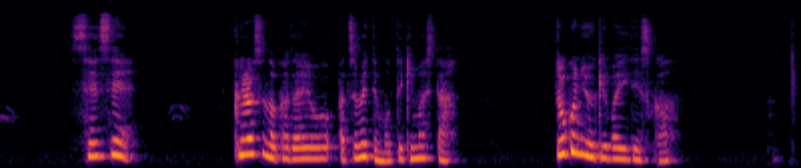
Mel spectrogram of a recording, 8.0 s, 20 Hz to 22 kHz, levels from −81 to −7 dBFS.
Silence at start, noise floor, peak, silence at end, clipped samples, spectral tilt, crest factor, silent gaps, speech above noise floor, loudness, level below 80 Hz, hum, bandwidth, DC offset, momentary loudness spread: 0.75 s; -75 dBFS; -12 dBFS; 1.25 s; under 0.1%; -4.5 dB/octave; 20 dB; none; 45 dB; -30 LUFS; under -90 dBFS; none; 15.5 kHz; under 0.1%; 13 LU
